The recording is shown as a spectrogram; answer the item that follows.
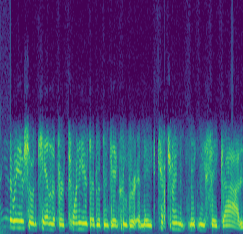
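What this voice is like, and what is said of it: Flat Michigan accent. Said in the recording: “your A doesn't sound like Colorado ... I got that flat thing, that Michigan flat thing. I can't fix it ... I couldn't change my stupid accent”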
